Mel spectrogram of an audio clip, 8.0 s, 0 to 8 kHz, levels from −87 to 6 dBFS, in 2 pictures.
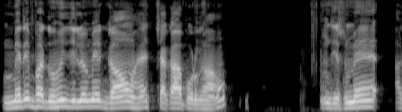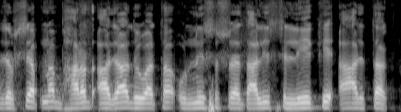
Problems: none marked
